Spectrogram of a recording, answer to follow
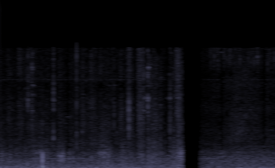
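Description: Belgian Malinois running over snow, its paws padding softly, over a steady low rumble. The sound drops out completely for a moment about one and a half seconds in.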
